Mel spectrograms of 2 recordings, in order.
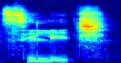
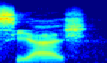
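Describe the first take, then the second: First: The word is pronounced the English way, as spelled. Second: The word is pronounced the French way. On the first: The speaker calls it wrong. "not sillage" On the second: The speaker calls it right. "It's not English, it's French. So it's pronounced sillage"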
